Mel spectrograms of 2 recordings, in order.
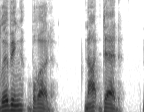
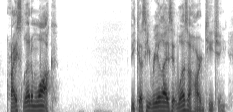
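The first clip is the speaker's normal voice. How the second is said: ordinary delivery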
